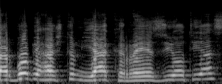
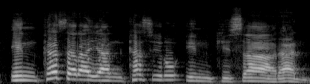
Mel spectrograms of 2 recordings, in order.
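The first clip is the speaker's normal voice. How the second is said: انکسر ینکسر انکسارا drawn out slowly; slow recitation; slower than usual. Shown as a demonstration. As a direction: model the paradigm slowly. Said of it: "ببینید". (آهسته و کشیده)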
